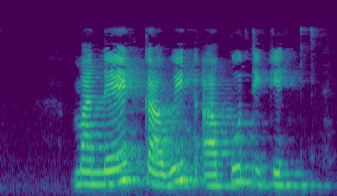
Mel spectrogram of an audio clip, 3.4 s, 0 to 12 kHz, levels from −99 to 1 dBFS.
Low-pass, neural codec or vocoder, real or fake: 7.2 kHz; none; real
